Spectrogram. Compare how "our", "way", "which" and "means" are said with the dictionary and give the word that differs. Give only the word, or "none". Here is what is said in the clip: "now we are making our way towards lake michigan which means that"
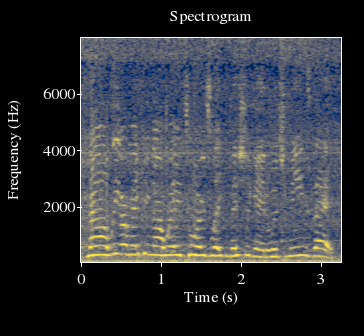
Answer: none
